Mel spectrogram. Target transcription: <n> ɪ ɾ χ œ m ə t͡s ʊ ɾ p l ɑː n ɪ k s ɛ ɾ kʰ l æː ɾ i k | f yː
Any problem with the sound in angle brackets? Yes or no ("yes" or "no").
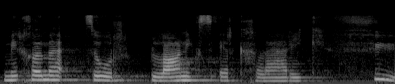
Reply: yes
